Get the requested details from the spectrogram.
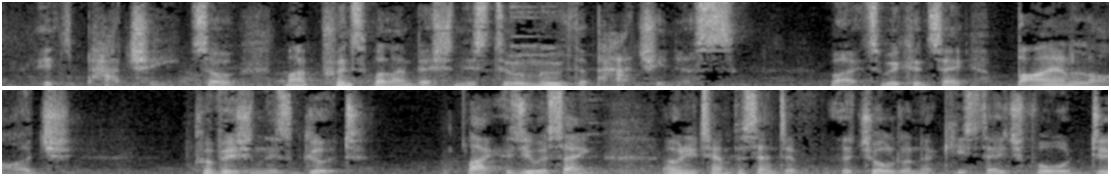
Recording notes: recording at the graduation of the first cohort of teachers to complete a nationally recognised qualification from the National Centre for Computing Education (NCCE)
